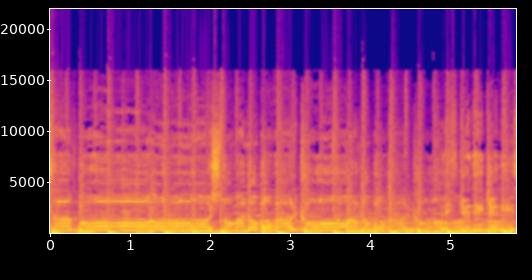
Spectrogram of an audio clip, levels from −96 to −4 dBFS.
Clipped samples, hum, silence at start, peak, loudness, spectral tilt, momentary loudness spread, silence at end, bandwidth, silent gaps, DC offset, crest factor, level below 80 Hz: 1%; none; 0 s; 0 dBFS; -8 LUFS; -5 dB/octave; 3 LU; 0 s; 17 kHz; none; under 0.1%; 8 dB; -16 dBFS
